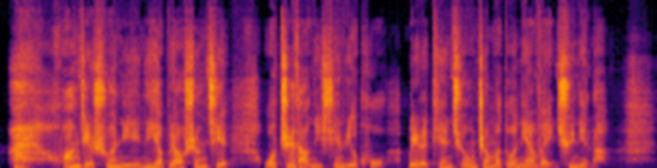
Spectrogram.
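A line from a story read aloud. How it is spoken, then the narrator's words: Sighing. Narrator (Chinese): 白锦最后叹了口气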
